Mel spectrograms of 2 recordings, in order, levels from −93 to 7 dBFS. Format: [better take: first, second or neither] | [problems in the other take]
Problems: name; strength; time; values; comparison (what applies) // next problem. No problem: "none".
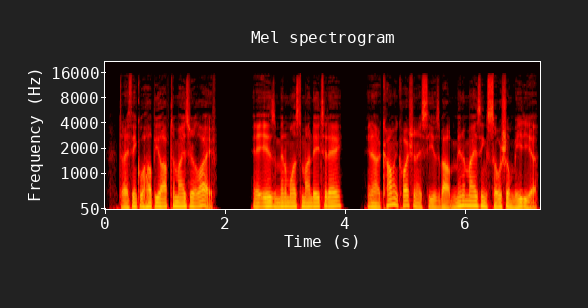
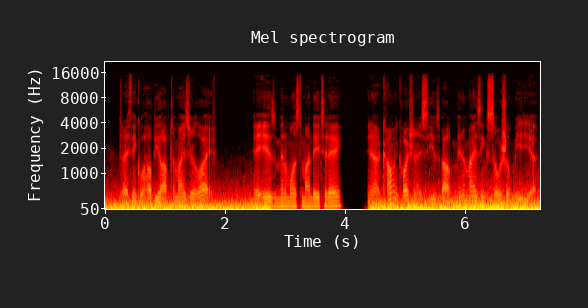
first | wind noise on the microphone; heavy; until 2.5 s and from 4.5 s on; 5 dB below the speech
